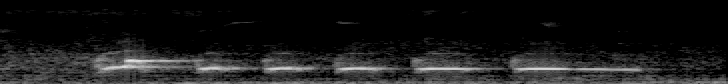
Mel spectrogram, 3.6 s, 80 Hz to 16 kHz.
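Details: Young zebra dove of the Bangkok type, aged 4.5 months, giving its call: six clear, mellow, fairly low cooing notes, the first a little higher and the last drawn out longest. The background is quiet.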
